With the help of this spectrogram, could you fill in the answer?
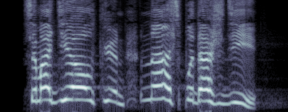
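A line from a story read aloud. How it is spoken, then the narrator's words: Shouted in chorus. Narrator (Russian): хором закричали ребята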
